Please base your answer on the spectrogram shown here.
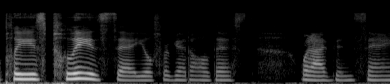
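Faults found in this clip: Quality changes abruptly at 1.49 s and stays degraded to the end, with codec artefacts rising on the speech and no gap at the switch. Adaptive stream at a lower bitrate: player dropped to a low-bitrate rendition mid-stream. Sound fits a move from around 96 kbit/s AAC to about 20 kbit/s HE-AAC, where the upper band is reconstructed rather than coded.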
